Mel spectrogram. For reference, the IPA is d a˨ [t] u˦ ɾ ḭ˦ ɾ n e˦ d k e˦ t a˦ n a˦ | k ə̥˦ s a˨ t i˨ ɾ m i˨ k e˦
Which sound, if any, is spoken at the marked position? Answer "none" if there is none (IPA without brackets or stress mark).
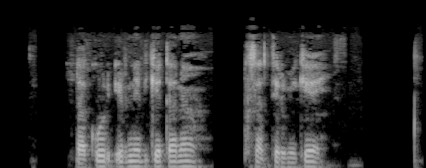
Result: k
